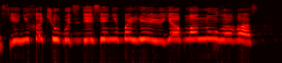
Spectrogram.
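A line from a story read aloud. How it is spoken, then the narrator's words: Sobbing. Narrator (Russian): Рыдала она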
